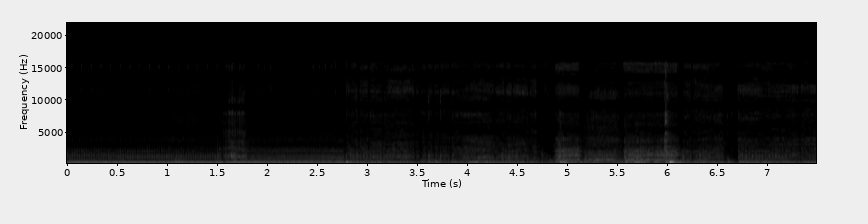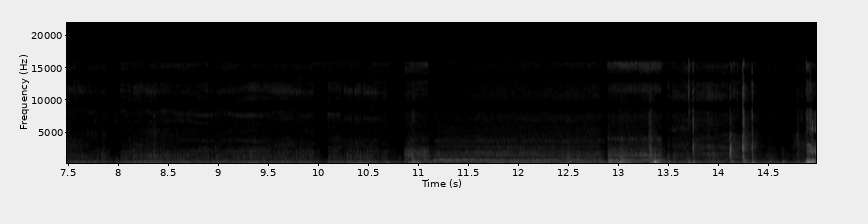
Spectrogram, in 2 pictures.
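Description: Brother ScanNCut cutting machine running a cut: its motors whir in runs that shift in pitch as the cutting head and mat move, with a few light clicks.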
